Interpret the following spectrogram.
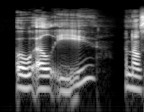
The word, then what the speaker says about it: Ole: It's spelled O-L-E. And I was like, his name is Ole? Yes. Well, they pronounce it Ole, though.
